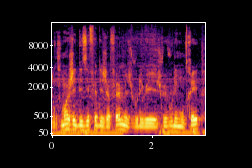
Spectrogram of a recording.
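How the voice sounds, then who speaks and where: A man keeps a moderate speed while music plays in the background. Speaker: tutorial youtuber. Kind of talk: tutorial. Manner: hesitant, many fillers; casual.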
